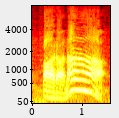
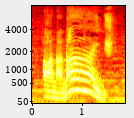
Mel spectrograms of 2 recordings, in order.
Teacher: tem três sílabas e a mais forte é a última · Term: oxítona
